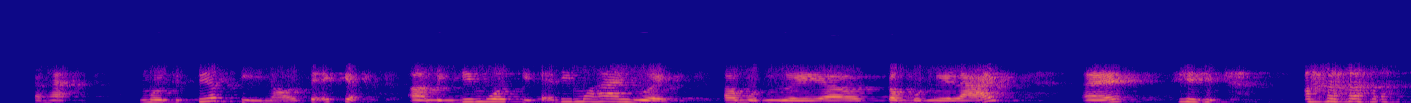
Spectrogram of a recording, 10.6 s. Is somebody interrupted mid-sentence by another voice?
No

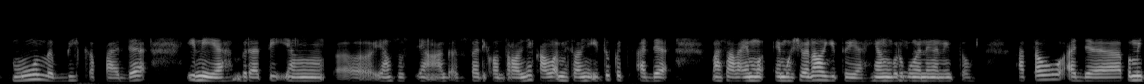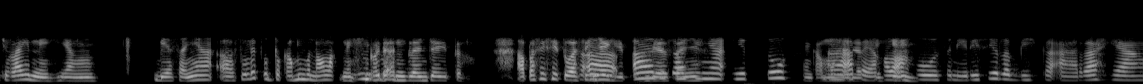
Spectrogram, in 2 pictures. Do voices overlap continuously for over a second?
Yes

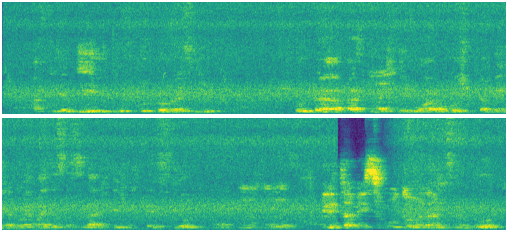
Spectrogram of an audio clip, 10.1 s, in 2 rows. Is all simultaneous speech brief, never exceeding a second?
Yes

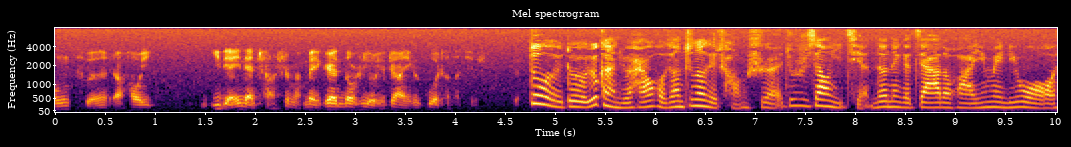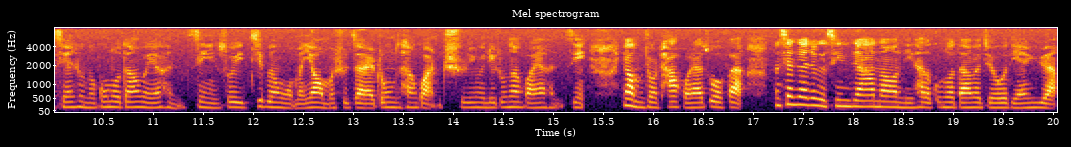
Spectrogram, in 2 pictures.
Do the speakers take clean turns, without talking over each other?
Yes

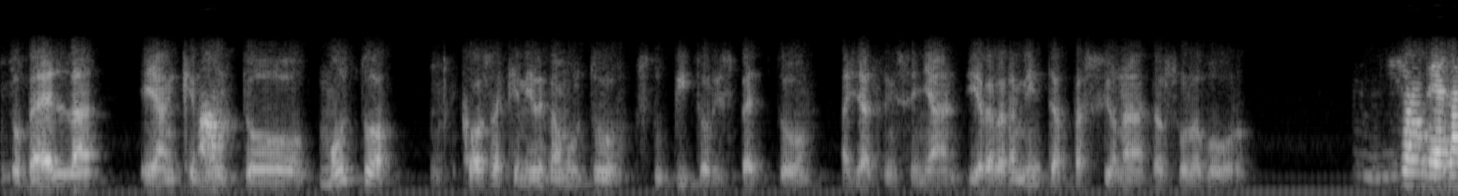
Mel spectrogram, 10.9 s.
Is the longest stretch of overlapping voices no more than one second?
Yes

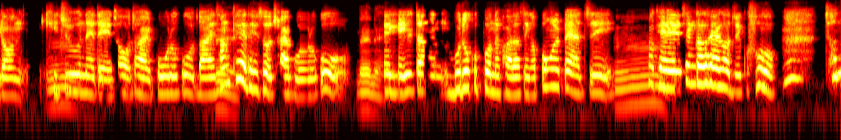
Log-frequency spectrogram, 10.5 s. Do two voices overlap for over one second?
No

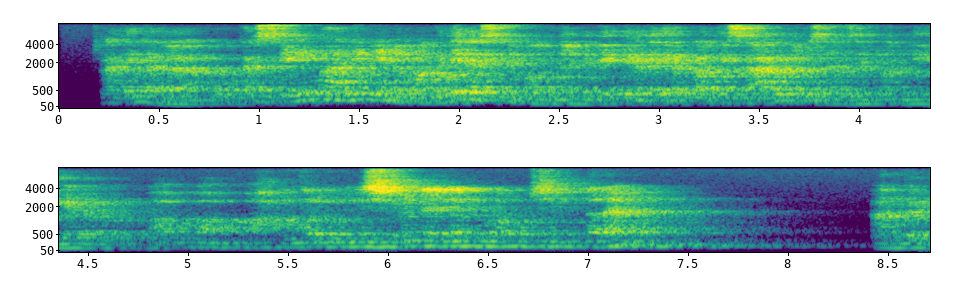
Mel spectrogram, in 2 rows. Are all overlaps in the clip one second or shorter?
Yes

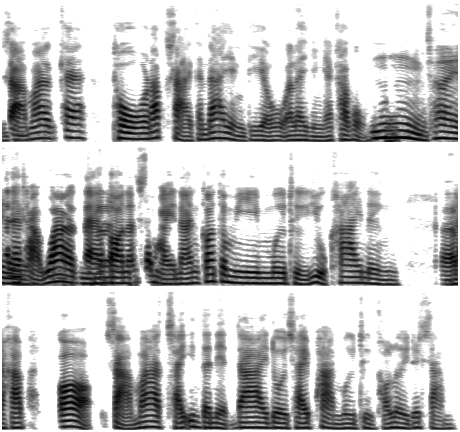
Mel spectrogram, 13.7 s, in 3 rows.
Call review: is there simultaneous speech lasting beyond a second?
No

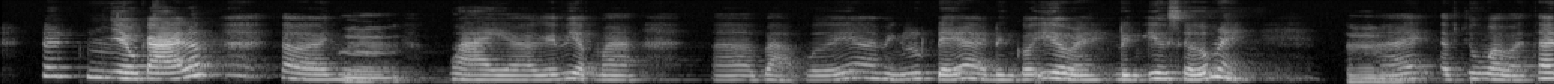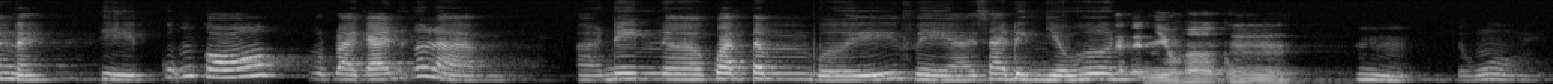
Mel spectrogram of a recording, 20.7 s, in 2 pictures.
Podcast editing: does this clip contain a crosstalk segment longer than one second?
No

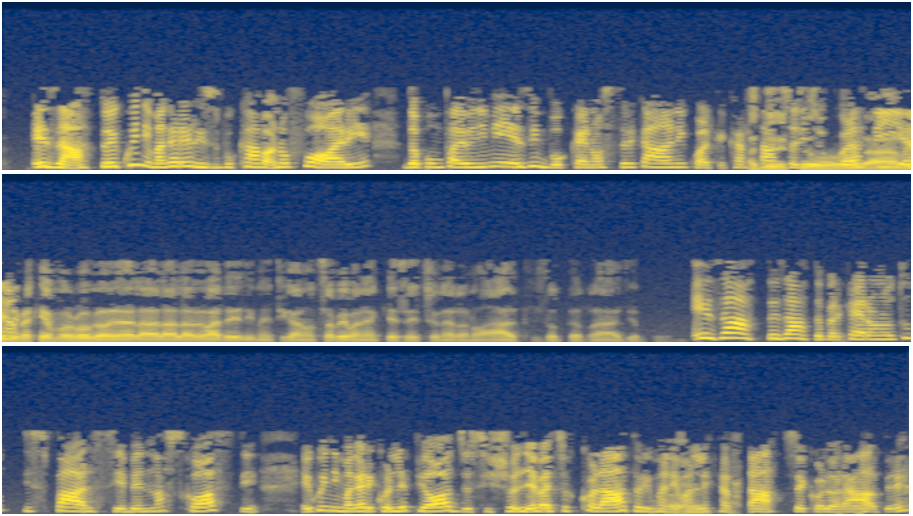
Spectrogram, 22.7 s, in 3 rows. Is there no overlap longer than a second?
No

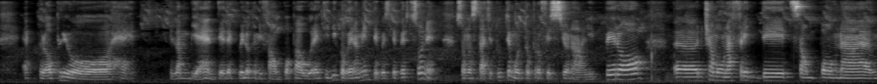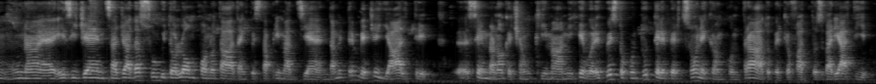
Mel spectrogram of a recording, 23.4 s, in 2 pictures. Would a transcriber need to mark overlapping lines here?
No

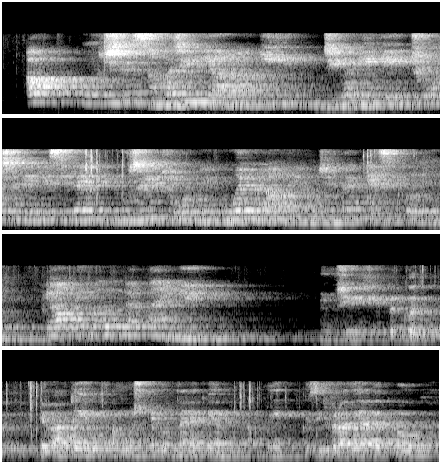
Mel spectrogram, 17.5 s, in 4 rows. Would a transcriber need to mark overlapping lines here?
No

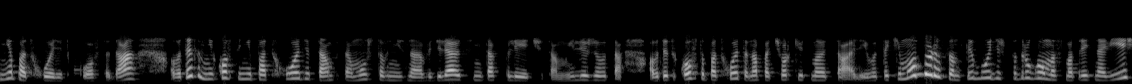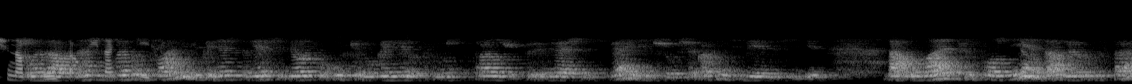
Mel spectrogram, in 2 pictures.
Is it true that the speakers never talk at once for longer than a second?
No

